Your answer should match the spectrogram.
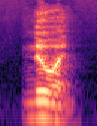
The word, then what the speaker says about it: Nguyen: It's, I'm saying it right. Nguyen? – Nguyen.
